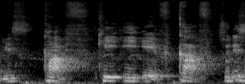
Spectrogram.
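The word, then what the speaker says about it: ك: Something like this, calf, K-A-F, calf.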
